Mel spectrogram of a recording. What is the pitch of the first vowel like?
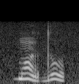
falling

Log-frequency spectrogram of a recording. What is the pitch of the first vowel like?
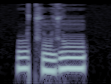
high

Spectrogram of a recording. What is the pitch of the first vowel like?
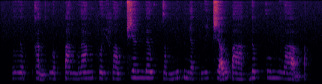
low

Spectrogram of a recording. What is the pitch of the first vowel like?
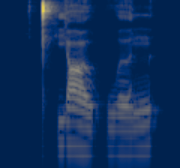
falling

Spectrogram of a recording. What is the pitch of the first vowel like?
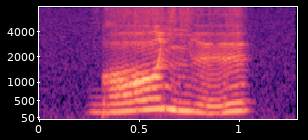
rising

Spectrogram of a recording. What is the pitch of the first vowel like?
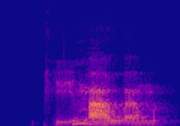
rising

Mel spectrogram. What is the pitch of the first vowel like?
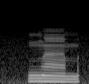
low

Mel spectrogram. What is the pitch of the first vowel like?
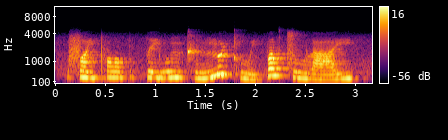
low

